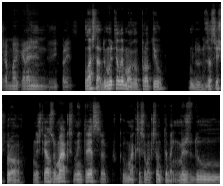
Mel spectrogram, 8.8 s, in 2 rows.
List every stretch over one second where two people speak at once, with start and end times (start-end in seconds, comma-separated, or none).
none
